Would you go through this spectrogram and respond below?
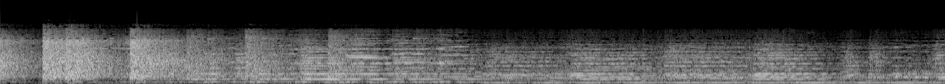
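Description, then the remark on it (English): Two sharp, loud gunshots crack out early during a train holdup by masked men, followed by a few fainter pops over a steady low rumble and a murky, humming background that carries on to the end. “Use your gun.”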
